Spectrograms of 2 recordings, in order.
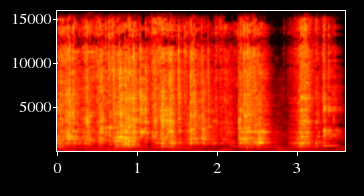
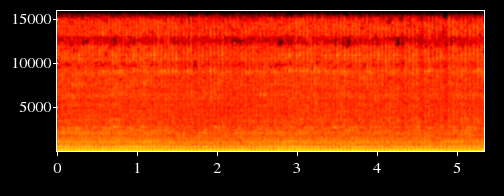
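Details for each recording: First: Briggs & Stratton 18 HP Vanguard engine, stored and not yet run: bright metallic jingling as the muffler is shaken, with loose pieces tumbling inside. The muffler looks bulged on top and seems broken up internally; the cause is only suspected. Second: Briggs & Stratton 18 HP Vanguard V-twin being revived, with its muffler refitted and started on choke. A steady, even low putter that holds its speed with no misses or knocks: normal running.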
